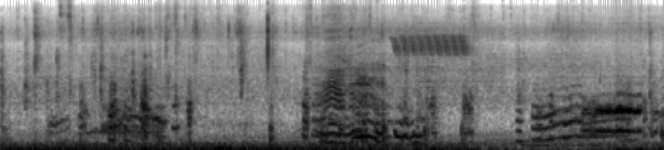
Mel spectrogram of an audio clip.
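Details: Backyard hens and roosters pecking and scratching; wavering clucks and a drawn-out cackle in the middle, more clucking at the end, over steady low background rumble.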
